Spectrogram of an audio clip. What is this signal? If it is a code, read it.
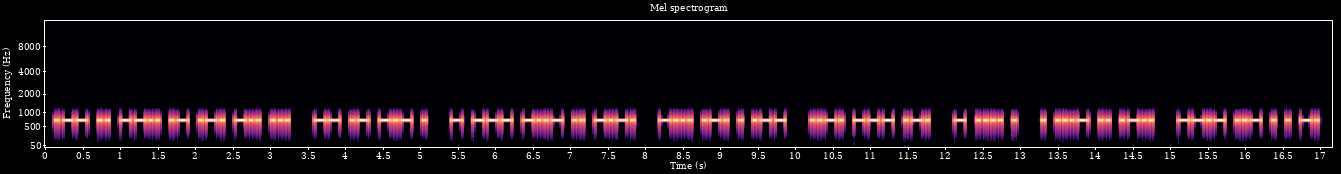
Morse code, heard as a keyed tone, about 25 wpm, 700 Hz. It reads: WIZARDS MAKE TOXIC BREW FOR THE EVIL QUEEN
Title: Pangram Challenge v2 - 25wpm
